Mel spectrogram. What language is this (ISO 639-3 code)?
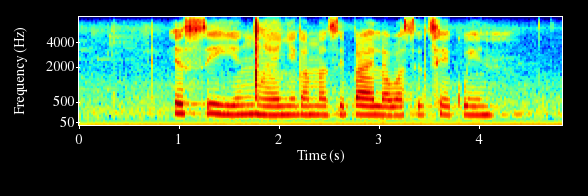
zul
